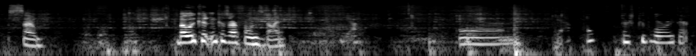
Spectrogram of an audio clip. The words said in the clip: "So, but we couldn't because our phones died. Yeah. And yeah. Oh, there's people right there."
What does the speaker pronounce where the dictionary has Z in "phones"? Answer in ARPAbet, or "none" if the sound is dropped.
Z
